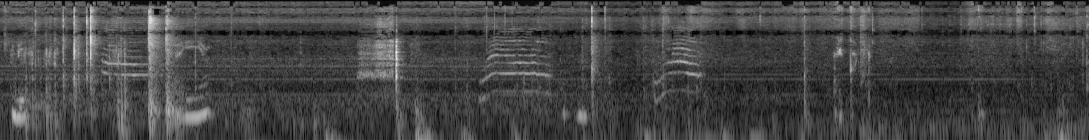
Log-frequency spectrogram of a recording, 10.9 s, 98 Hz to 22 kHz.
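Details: Ragdoll cat named Latte, a young pet born August 2022, meowing for food; a few short rising-falling meows spaced across the clip amid household clatter, tapping and knocks.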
